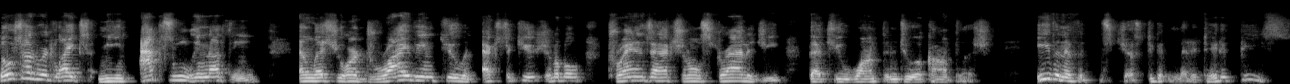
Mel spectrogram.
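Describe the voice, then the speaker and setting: A man speaks with lively intonation at a moderate pace. His fairly high voice is an unremarkable speaking voice. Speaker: marketing speaker. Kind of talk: webinar presentation.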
